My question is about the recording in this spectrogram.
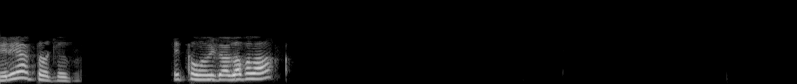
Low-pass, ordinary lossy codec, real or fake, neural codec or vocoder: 3.6 kHz; MP3, 16 kbps; fake; autoencoder, 44.1 kHz, a latent of 192 numbers a frame, MeloTTS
